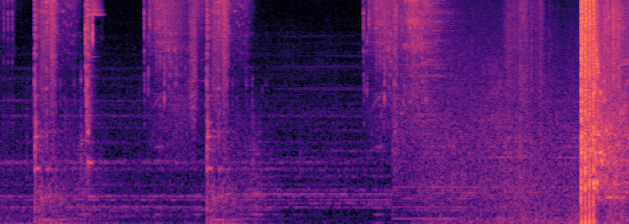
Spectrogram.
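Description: A rapid-fire weapon shoots in the sci-fi shooter Mass Effect: Andromeda, with short, sharp bursts of gunfire separated by quieter stretches and a loud final burst near the end.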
